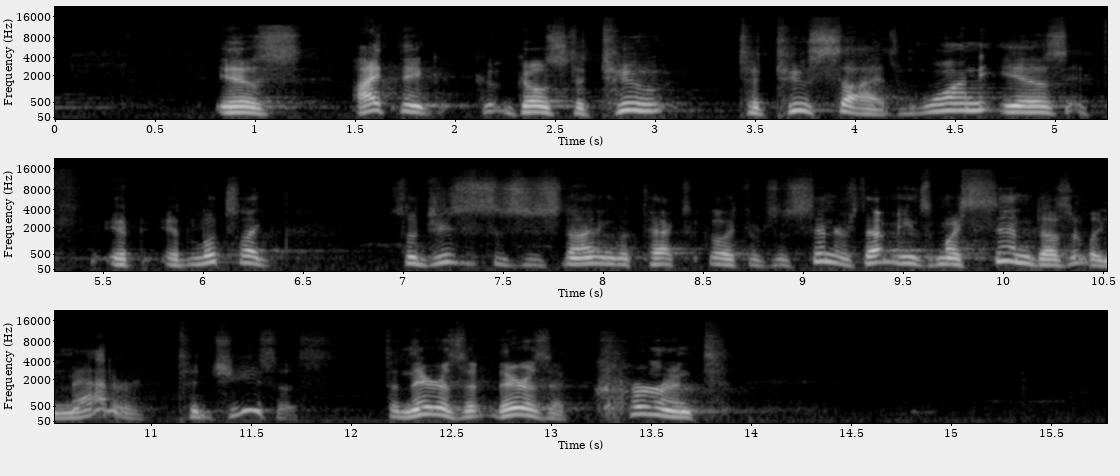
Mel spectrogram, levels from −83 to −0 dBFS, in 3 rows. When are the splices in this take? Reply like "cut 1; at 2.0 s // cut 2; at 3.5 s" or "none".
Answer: cut 1; at 10.4 s // cut 2; at 12.2 s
